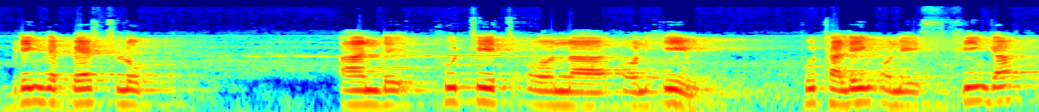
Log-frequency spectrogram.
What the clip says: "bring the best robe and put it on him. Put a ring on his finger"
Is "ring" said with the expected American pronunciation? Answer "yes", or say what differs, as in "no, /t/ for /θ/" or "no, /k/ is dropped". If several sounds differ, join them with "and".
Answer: no, /l/ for /ɹ/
